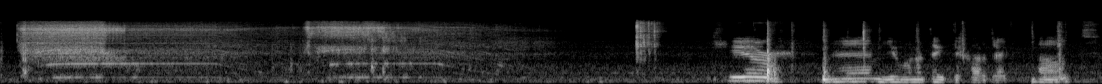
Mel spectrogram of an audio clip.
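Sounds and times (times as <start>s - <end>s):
electric screwdriver whirring: 0.2s - 5.6s.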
